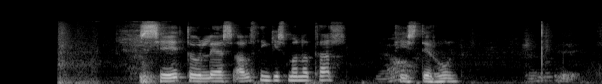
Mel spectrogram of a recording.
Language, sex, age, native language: Icelandic, male, 20-29, Icelandic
